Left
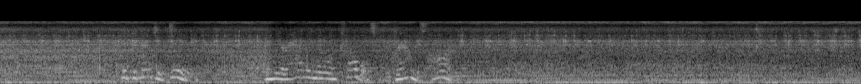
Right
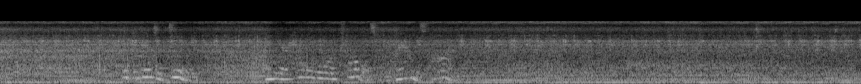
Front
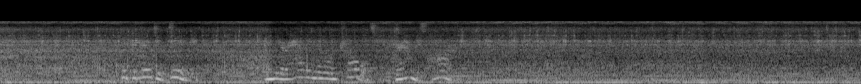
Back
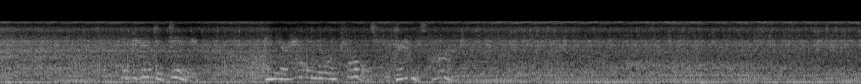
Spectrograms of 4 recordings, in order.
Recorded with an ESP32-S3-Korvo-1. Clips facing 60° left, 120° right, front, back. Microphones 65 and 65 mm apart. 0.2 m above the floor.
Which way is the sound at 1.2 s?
60° left.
